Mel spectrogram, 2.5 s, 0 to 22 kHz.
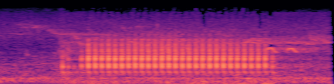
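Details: European green woodpecker, recorded in 2019: one rapid run of about twenty even, ringing notes of steady pitch, lasting about one and a half seconds, with faint background hum.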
